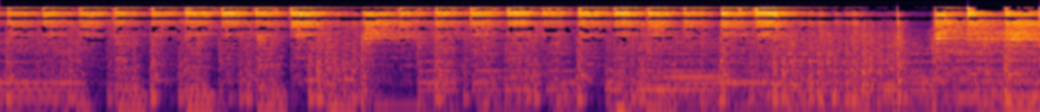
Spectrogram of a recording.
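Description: Live rock band playing, the drum kit most prominent: kick, snare and rim hits in a driving beat over sustained electric guitar and bass notes.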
